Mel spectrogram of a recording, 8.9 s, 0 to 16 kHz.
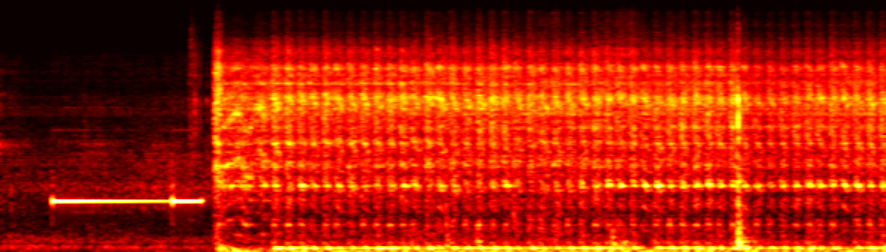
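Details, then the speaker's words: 2004 Chevy Silverado cranks but won't start after a junkyard crank sensor swap, with a battery borrowed from a Yukon. Chime, then steady starter churning about one beat a second that never catches. Fuel pressure is fine. "So I got nothing, guys. So I'm gonna keep on doing some tests here, and if I find something out, I'll let you guys know."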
